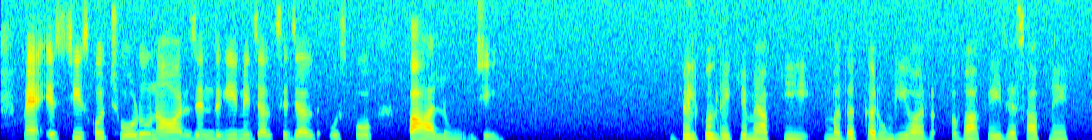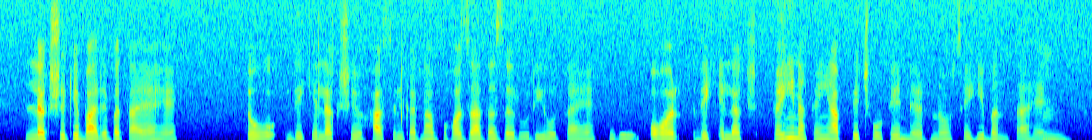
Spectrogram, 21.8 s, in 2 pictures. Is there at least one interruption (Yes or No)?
No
